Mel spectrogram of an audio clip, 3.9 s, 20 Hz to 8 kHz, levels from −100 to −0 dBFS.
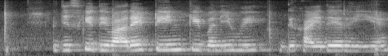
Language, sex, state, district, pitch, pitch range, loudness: Hindi, female, Haryana, Jhajjar, 240 Hz, 230-255 Hz, -19 LUFS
